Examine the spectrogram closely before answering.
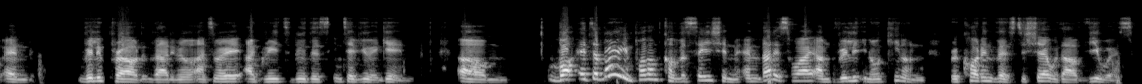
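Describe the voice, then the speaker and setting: A man hosting an online interview, speaking earnestly with frequent fillers and pauses. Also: medium pitch, fairly bright tone, rough recording. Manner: earnest, many fillers like "you know" and "um". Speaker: host and interviewer.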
